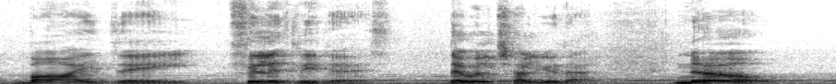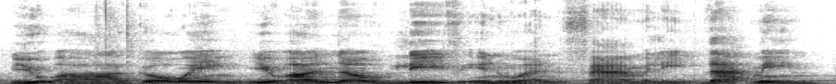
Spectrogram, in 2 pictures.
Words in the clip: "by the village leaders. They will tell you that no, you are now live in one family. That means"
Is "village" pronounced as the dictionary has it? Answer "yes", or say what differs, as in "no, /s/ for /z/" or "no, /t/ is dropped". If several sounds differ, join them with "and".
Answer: no, /f/ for /v/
